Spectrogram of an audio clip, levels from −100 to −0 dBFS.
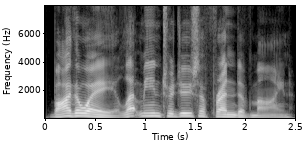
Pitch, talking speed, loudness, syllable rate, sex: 140 Hz, 240 wpm, -18 LUFS, 5.4 syllables/s, male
